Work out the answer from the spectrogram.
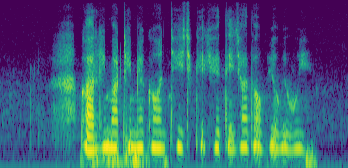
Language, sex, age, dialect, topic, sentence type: Bhojpuri, female, 18-24, Western, agriculture, question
